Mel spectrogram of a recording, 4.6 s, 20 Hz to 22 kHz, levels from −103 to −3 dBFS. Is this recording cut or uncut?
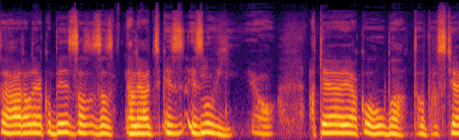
cut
